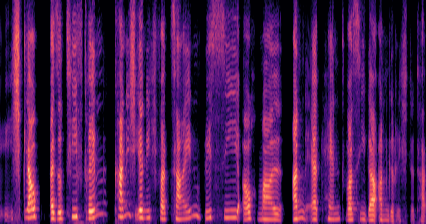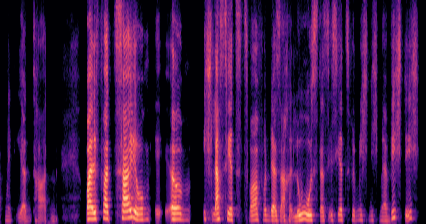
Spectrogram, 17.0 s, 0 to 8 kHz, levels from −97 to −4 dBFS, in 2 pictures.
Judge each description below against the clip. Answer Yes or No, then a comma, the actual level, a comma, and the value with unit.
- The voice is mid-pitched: No, high, 205 Hz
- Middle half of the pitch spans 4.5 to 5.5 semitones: Yes, average, 5.2 semitones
